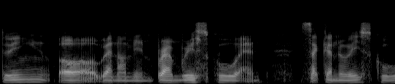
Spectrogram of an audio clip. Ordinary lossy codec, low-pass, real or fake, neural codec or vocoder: none; 7.2 kHz; fake; codec, 16 kHz, 4 kbps, FreqCodec, larger model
